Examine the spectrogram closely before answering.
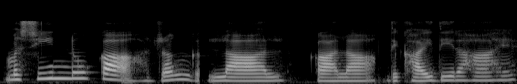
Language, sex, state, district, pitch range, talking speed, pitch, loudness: Hindi, female, Maharashtra, Pune, 170-225 Hz, 105 wpm, 185 Hz, -27 LUFS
